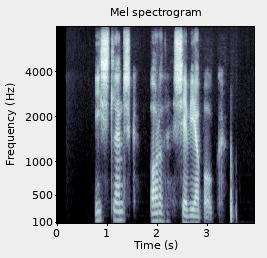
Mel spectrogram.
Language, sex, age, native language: Icelandic, male, 30-39, Icelandic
